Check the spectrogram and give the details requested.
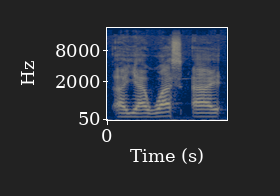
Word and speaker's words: ayahuasca: C'est un sujet qui est large, mais tu offres vraiment des beaux tours de rituels, genre ayahuasca aussi, je le prononce bien, ayahuasca? Ah oui, ayahuasca.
